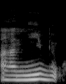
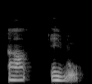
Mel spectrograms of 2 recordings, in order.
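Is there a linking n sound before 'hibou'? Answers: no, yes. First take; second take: yes; no. First: An n sound links un to hibou. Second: No n sound links un to hibou. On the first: The speaker calls it wrong. "So not" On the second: The speaker calls it right. "You do not make a liaison"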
